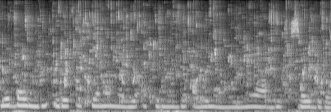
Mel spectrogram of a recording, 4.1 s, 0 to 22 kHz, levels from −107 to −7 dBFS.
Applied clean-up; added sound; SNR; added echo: classical method log-MMSE.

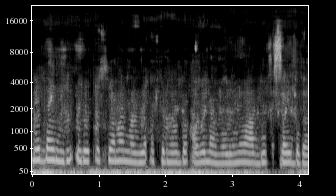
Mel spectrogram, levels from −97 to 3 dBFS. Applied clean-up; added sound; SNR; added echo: neural mask model Resemble Enhance denoiser.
